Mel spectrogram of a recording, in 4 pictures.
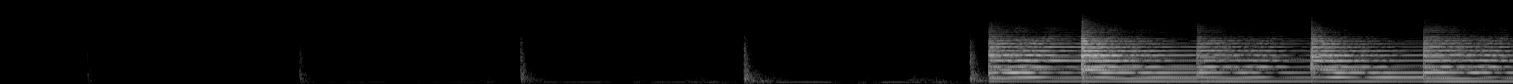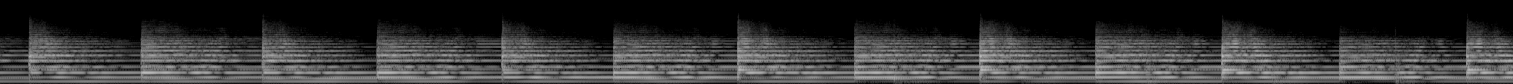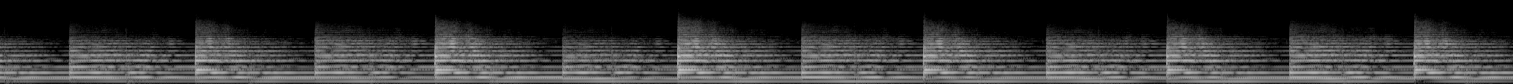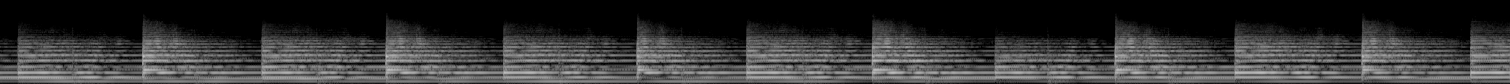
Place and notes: {"title": "Rue de l'Église, Longny les Villages, France - Longny-au-Perche au Perche - Église St-Martin", "date": "2020-02-20 11:30:00", "description": "Longny-au-Perche au Perche (Orne)\nÉglise St-Martin\nvolée cloche 2", "latitude": "48.53", "longitude": "0.75", "altitude": "169", "timezone": "Europe/Paris"}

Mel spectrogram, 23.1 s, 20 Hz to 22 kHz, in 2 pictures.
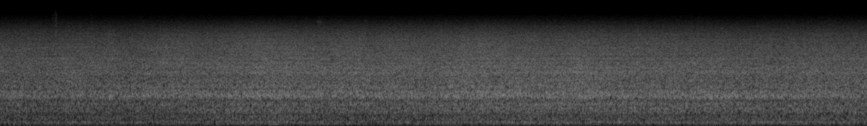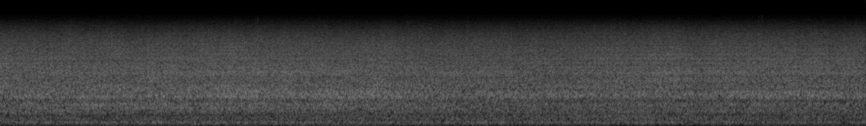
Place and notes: {"title": "Llantwit Major, Wales - Vale of Glamorgan", "date": "2016-02-13 00:20:00", "description": "Tucked into the cliffs of the Vale of Glamorgan | recorded with a pair of DPA 4060s, running into a Marantz PMD 661", "latitude": "51.40", "longitude": "-3.50", "altitude": "11", "timezone": "Europe/London"}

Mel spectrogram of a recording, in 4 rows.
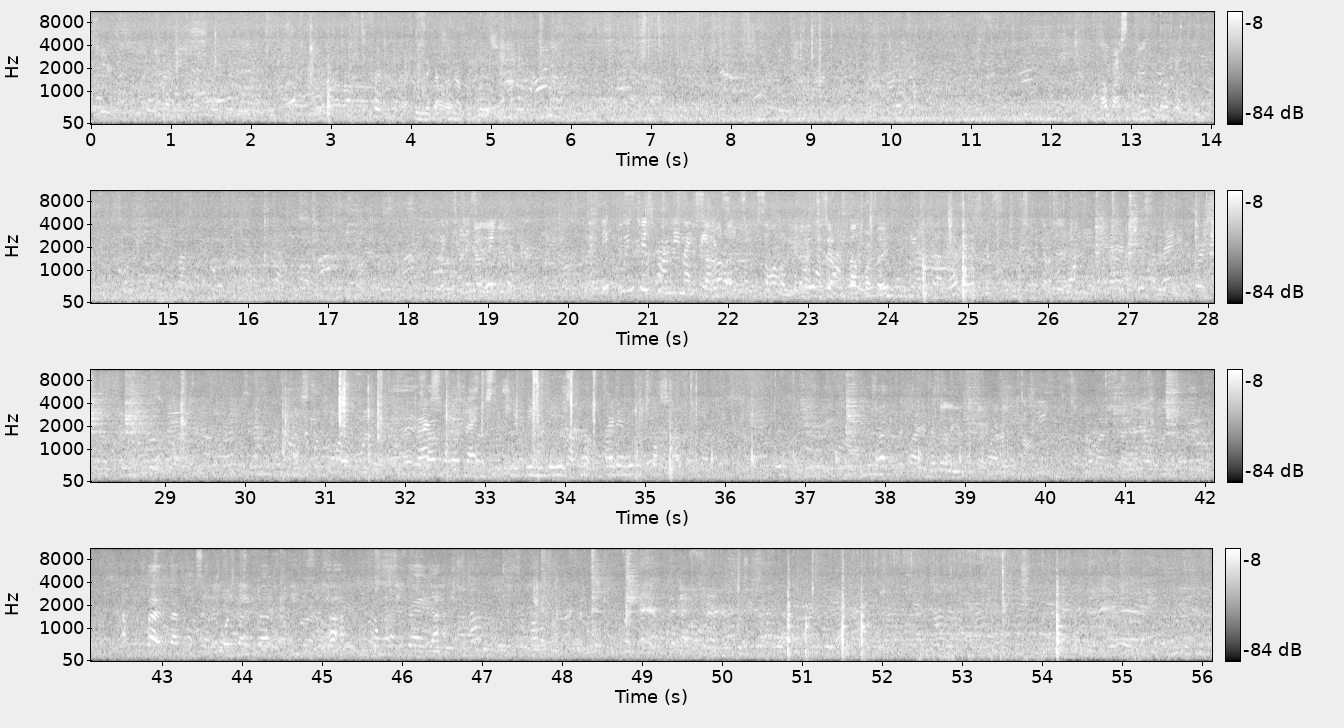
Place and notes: {"title": "Oxford, Oxfordshire, Reino Unido - Bonn Square in the Evening", "date": "2014-08-11 10:55:00", "latitude": "51.75", "longitude": "-1.26", "altitude": "73", "timezone": "Europe/London"}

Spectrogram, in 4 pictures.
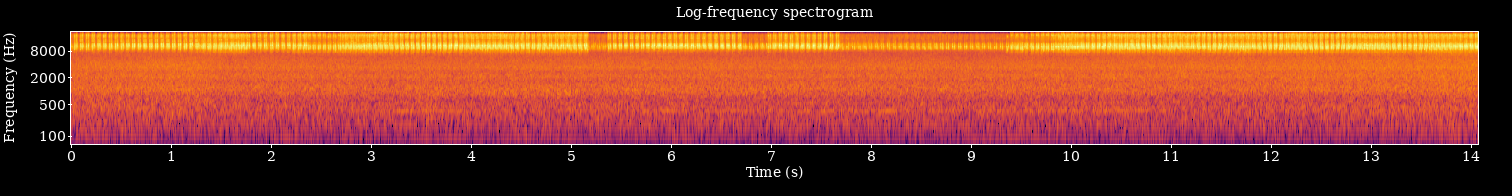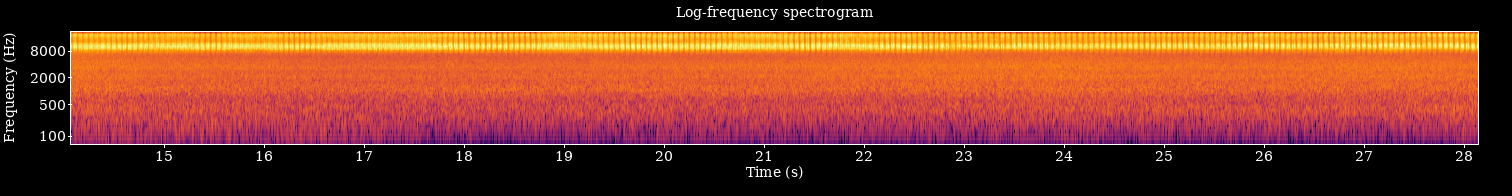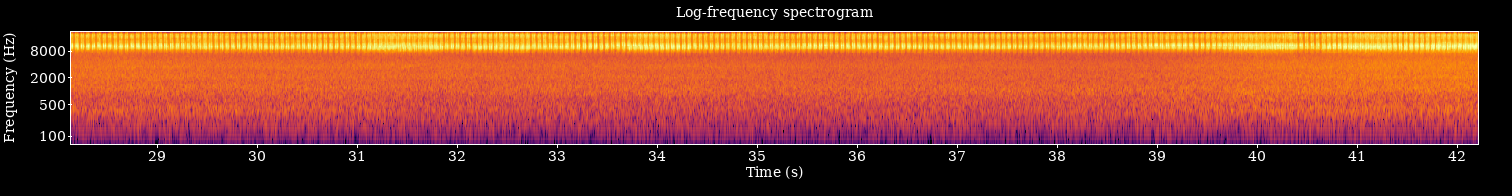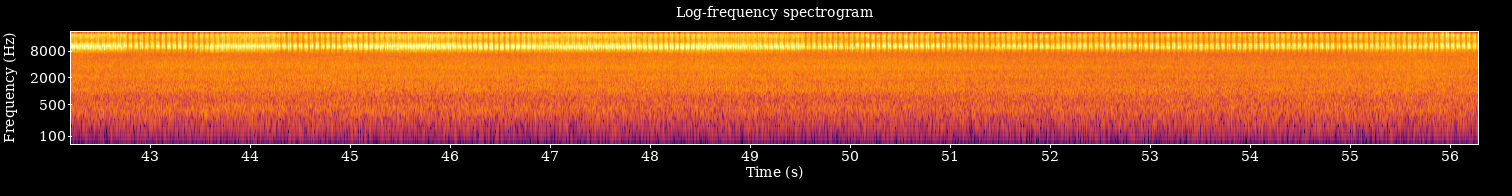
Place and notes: {"title": "sainte marguerite, mountain wind and grasshoppers", "date": "2011-08-28 13:36:00", "description": "Summertime in the afternoon at the Mont Ventaux. A mellow constant mountain wind and the chirping of the grasshoppers.\ninternational field recordings - ambiences and scapes", "latitude": "44.18", "longitude": "5.19", "altitude": "508", "timezone": "Europe/Paris"}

